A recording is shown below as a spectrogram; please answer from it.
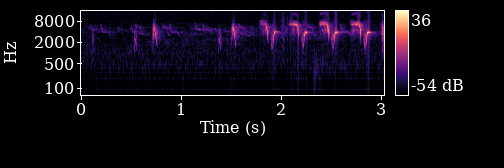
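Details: A wild marsh warbler sings a quick run of high, sharply down-slurred notes that speed up into a rapid, repeated chattering series, with a faint hiss behind.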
